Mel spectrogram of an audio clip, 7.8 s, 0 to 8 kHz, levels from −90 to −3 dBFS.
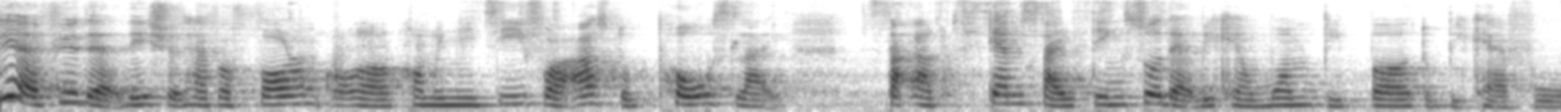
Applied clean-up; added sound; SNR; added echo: neural separator model SepFormer DNS4.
